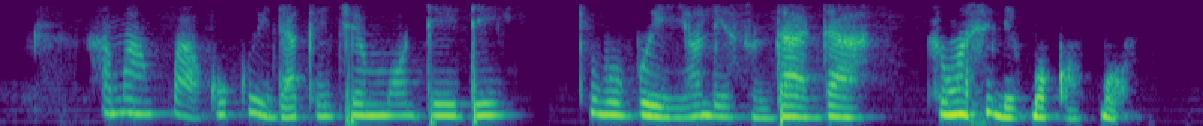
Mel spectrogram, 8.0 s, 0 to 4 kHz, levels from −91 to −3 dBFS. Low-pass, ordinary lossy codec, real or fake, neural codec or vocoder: 3.6 kHz; none; real; none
